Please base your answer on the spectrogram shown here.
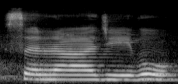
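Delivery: each syllable drawn out slowly; teacher drilling a capital for the class, slowly; slow drilled repeat. Shown as a demonstration. Stretch every syllable. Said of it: "क्या है?".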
